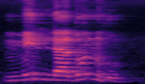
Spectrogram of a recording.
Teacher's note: لام یہاں پر آ گیا تو نون ساکن میں گنہ نہیں ہوگا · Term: ادغام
